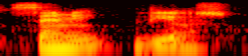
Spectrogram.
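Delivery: "semidios" slowly as semi, then dios; split into parts. Shown as a demonstration. Teacher showing a compound's parts, "semidios" slow and separated. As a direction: pull "semidios" apart into its two words. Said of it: "al compuesto".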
